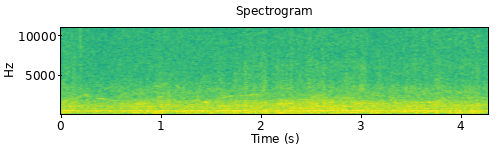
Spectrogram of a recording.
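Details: Continuous natural buzzing of bees, a thick even hum with slight wavering pitch as individual insects shift, steady in loudness from start to finish.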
